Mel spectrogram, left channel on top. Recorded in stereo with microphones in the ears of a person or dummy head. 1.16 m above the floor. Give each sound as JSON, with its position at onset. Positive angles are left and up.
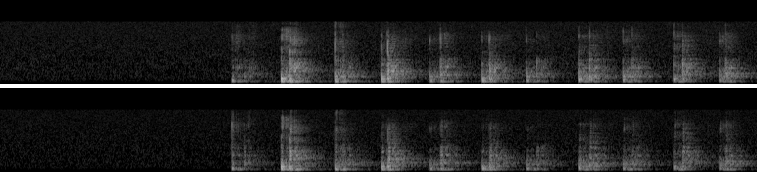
{"t": 2.3, "sound": "footsteps", "side_deg": -25, "distance_m": 1.2}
